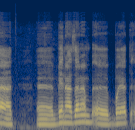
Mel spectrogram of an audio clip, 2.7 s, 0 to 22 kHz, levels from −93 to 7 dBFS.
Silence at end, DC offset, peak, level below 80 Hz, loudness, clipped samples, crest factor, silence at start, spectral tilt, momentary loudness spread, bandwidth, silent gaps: 0 s; under 0.1%; -8 dBFS; -56 dBFS; -23 LUFS; under 0.1%; 16 dB; 0 s; -6 dB/octave; 7 LU; 12.5 kHz; none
